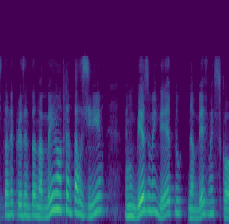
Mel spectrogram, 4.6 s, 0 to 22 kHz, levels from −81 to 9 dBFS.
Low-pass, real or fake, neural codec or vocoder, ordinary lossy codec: none; fake; codec, 16 kHz, 0.5 kbps, FunCodec, trained on Chinese and English, 25 frames a second; none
